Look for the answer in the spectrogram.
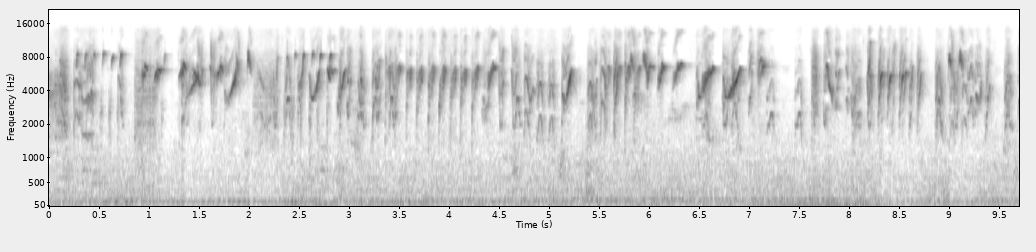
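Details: Purple-throated sunbird pouring out an unbroken, high, sibilant twitter of rapid chirps and squeaky slurs for nearly ten seconds, with no other clear sounds.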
